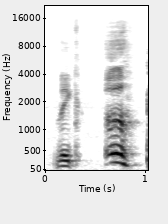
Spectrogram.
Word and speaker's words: Ligue 1: Ligue 1. All right, 2 questions for you. – I feel like you're not saying that right. It's Ligue 1.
